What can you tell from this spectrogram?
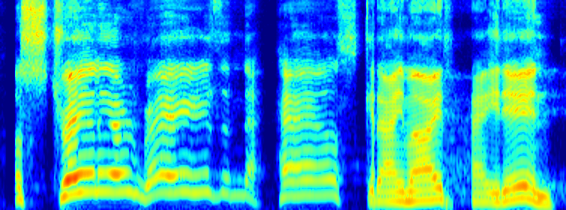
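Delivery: a bad, hammed-up Australian twang; terrible Australian accent. Vlogger greeting an Australian viewer, in a terrible Australian accent. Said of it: "apart from my terrible Australian, um, accent".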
